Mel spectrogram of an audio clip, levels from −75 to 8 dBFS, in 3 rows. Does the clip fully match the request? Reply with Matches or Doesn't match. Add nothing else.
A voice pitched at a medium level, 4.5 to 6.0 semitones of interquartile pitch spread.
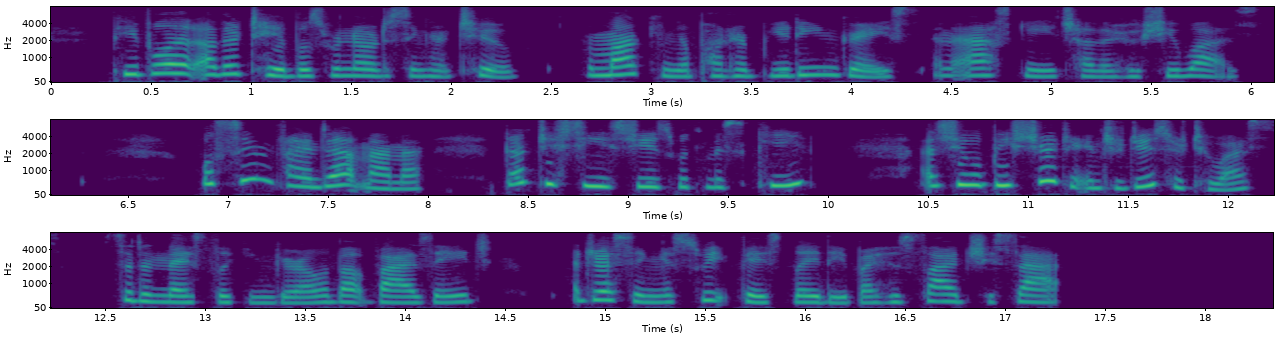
Doesn't match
